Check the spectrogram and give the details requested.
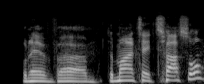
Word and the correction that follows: Tuggle: right? Running back from Ohio. Mm-hmm. – Tuggle, right? – Tuggle. – Tussle, yep. Tuggle. I tussle with my pronunciations a lot and reading my handwriting.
